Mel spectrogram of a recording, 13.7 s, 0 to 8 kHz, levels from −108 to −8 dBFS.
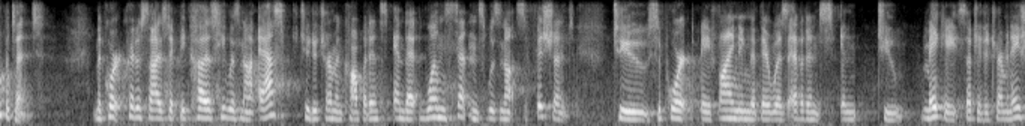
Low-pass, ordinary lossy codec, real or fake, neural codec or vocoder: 7.2 kHz; Opus, 24 kbps; fake; codec, 24 kHz, 3 kbps, HILCodec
